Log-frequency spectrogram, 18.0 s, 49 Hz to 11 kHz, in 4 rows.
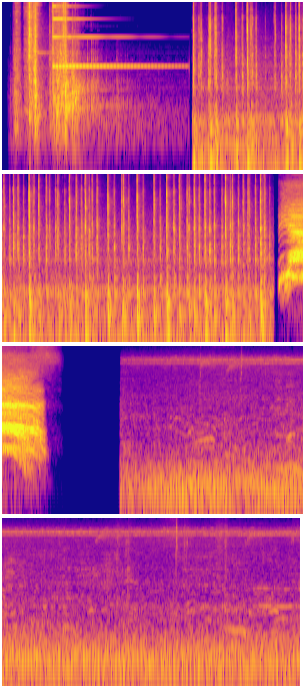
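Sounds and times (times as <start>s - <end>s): bell-like ding: 0.5s - 2.8s.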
